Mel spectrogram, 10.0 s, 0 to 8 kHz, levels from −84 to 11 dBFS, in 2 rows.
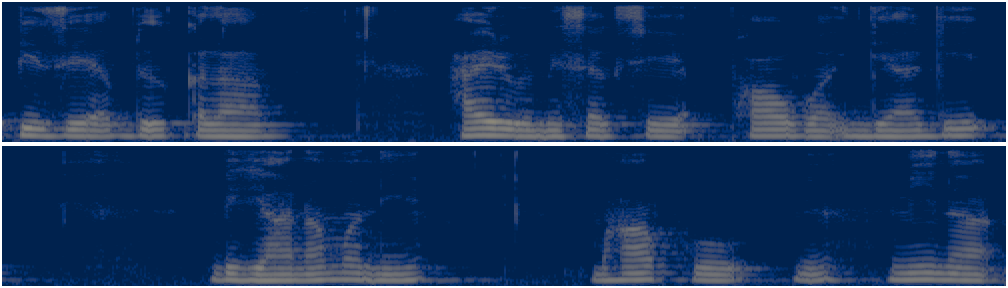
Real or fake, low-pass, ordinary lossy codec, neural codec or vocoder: fake; 7.2 kHz; none; vocoder, 44.1 kHz, 128 mel bands every 256 samples, BigVGAN v2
